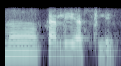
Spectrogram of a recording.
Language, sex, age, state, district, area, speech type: Odia, female, 45-60, Odisha, Angul, rural, conversation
